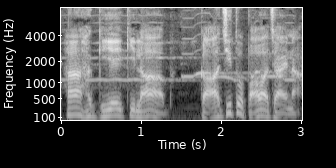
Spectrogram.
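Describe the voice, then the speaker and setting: A man's voice: medium pitch, lively intonation, a little fast, close to an everyday voice. A man voicing a poor, worried but affectionate middle-aged village farmhand, a husband and father, in a cartoon. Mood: worried, resigned. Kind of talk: cartoon voice acting. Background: plucked mandolin music.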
